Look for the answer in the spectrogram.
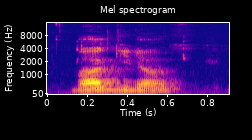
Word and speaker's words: Vagina: Wo ist die Betonung? Auf war, auf gi oder auf na? – Auf gi. – Vagina. – Ja, wie im Englischen auch Vagina.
